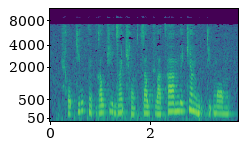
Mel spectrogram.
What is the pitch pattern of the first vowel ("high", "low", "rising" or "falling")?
low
